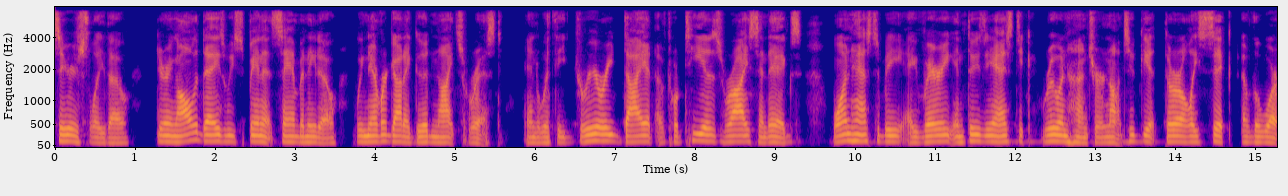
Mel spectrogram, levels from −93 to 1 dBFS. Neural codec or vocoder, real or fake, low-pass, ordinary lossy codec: codec, 16 kHz, 4 kbps, FreqCodec, larger model; fake; 7.2 kHz; MP3, 64 kbps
